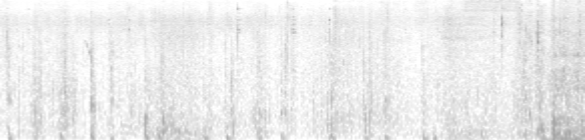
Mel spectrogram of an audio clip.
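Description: Horse hooves clip-clop in Red Dead Redemption: a steady, rhythmic series of close hoofbeats at walking pace, moderately quiet and alone.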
